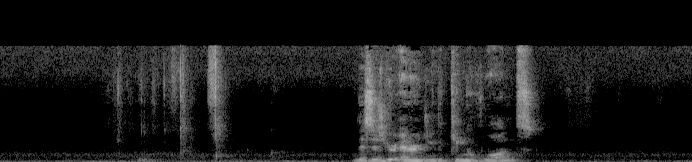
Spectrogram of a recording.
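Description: Cards shuffle softly in a woman's hands.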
